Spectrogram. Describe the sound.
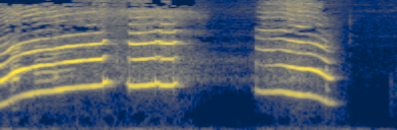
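A very high-pitched, excited squeal in three quick bursts, the first rising and longest, then a short pause before a final shrill cry; loud and close, with no talking.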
